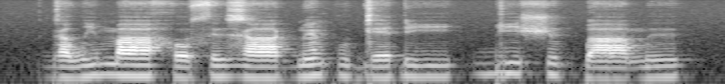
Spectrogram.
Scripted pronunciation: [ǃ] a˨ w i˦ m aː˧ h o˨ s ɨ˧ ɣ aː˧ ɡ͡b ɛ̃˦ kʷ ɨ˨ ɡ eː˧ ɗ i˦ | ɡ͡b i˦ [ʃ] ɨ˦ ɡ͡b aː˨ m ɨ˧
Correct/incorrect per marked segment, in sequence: incorrect: ɡ, correct

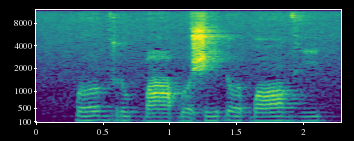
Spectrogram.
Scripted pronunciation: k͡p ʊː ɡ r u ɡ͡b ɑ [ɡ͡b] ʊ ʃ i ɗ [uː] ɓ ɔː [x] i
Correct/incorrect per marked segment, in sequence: incorrect: ɓ, incorrect: ʊː, incorrect: ɡʱ

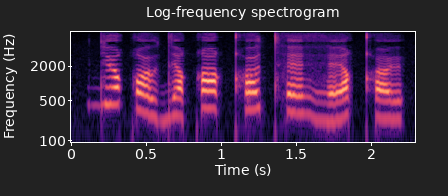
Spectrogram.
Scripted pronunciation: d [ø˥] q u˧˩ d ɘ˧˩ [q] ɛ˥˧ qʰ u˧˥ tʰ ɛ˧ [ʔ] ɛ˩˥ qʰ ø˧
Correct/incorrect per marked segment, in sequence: correct, correct, incorrect: ɦ

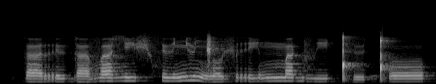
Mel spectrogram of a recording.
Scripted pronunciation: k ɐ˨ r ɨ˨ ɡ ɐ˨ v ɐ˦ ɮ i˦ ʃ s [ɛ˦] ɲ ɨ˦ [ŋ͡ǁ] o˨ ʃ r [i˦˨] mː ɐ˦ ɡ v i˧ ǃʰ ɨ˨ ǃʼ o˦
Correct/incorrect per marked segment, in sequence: incorrect: ɨ˦, correct, incorrect: i˧

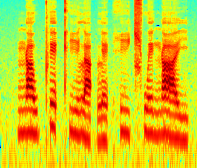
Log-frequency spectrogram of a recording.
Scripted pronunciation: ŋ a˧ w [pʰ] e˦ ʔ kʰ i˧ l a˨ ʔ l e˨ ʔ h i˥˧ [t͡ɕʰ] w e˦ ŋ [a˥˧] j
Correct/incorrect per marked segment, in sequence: correct, correct, correct

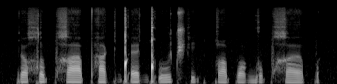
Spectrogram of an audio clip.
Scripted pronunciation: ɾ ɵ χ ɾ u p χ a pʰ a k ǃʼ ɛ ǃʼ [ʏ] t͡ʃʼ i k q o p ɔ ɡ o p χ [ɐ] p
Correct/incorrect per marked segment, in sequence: incorrect: u, correct

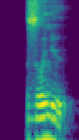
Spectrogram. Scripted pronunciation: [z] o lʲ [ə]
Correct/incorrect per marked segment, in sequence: correct, incorrect: ɯ

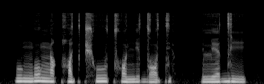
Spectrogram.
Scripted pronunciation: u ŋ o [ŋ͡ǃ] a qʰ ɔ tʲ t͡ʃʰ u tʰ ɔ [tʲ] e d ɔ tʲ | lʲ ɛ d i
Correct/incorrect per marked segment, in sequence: incorrect: ŋ, incorrect: nʲ

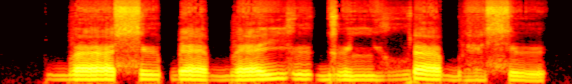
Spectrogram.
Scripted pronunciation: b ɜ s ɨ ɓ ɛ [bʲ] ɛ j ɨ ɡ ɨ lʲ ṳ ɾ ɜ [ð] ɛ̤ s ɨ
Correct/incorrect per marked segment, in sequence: incorrect: b, incorrect: b

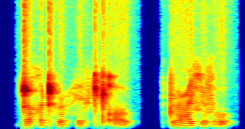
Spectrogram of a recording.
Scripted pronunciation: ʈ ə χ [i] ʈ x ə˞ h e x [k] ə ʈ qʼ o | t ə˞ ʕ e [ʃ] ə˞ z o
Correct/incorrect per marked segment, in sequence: incorrect: e, incorrect: ʈ, incorrect: ɕ

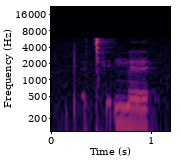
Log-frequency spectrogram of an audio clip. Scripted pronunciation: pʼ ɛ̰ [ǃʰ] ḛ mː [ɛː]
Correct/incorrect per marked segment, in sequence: incorrect: ǀʰ, correct

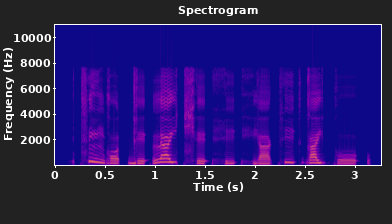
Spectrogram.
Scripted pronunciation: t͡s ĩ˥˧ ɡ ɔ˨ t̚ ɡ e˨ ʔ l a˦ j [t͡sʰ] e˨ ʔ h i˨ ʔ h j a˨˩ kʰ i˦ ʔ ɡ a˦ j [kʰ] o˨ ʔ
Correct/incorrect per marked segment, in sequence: incorrect: t͡ɕʰ, incorrect: k

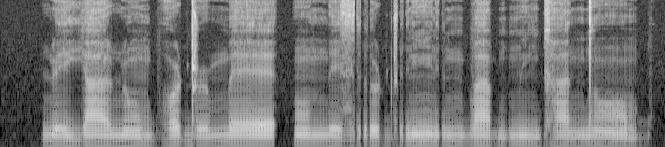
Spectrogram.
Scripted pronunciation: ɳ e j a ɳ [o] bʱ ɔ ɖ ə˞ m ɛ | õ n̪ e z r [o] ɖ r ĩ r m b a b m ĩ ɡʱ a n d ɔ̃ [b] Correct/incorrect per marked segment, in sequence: incorrect: õ, correct, correct

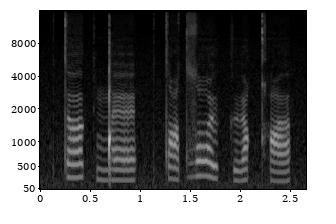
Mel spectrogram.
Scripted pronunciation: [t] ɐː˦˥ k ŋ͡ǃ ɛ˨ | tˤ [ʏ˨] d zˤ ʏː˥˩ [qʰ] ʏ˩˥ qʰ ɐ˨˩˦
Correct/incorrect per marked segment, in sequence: correct, incorrect: ʏ˨˩˦, incorrect: k

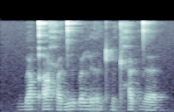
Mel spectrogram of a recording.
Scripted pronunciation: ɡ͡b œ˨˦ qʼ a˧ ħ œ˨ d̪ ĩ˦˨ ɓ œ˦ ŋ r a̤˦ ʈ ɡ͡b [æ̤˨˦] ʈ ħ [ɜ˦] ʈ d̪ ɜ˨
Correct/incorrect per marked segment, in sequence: incorrect: æ̤˧, incorrect: ɜ˨˦

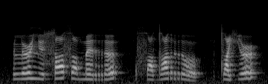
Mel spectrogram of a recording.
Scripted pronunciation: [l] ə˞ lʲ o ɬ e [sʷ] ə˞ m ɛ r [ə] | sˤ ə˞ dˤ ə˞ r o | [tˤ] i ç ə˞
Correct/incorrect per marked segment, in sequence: correct, incorrect: sˤ, correct, correct

